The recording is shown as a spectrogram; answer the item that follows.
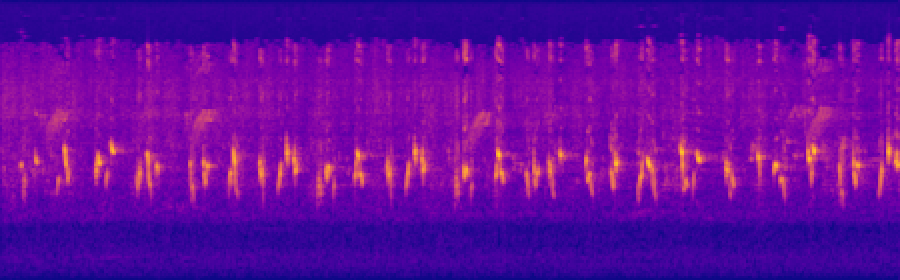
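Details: Yellow-vented bulbul in Thailand, a lively run of quick liquid chirps repeated in uneven clusters, with no other clear sounds.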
